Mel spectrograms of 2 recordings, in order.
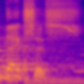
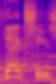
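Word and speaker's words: Dexys Midnight Runners: Discover this like a very By the way, it is not Dexus. It's Dexis.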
